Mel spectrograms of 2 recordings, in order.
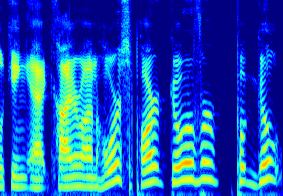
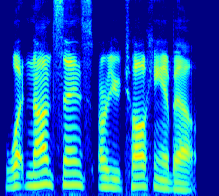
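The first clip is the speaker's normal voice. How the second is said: usual speaking voice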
